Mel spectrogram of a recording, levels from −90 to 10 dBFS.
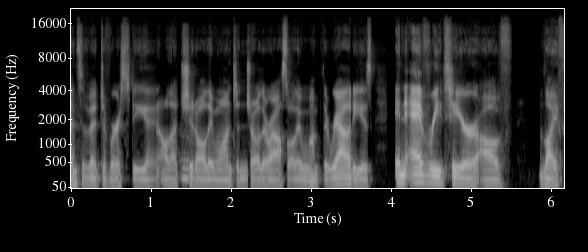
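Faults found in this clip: Burst of packet loss, 0.97–1.10 s: last sound stretched and fading for about 95 ms, then speech jumps ahead with 60 ms gone. Playout delay also shifts by 35 ms here, so the jitter buffer resized mid-gap. Network drop, receiver concealment papering over it.

Same thing at 2.15–2.24 s and 2.93–3.02 s: roughly 60 ms of faded fill each, 60 ms of speech skipped. Consecutive packets lost upstream; PLC holding the tail.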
